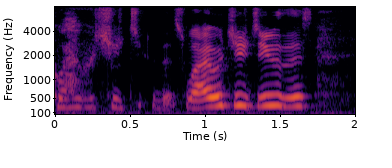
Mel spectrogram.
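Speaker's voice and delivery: mock, tearful, begging voice on the brink of tears. Retelling a cartoon scene, imitating Gumball near tears. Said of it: "Gumball's on the brink of tears".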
